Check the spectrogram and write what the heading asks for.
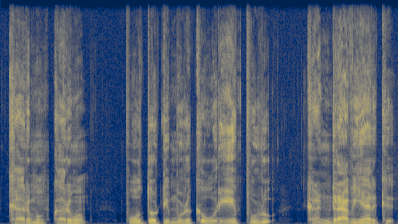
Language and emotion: Tamil, disgusted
